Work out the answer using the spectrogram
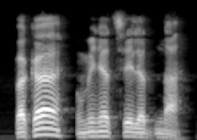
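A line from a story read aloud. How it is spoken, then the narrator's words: Heavy sigh. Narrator (Russian): тяжело вздохнул император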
